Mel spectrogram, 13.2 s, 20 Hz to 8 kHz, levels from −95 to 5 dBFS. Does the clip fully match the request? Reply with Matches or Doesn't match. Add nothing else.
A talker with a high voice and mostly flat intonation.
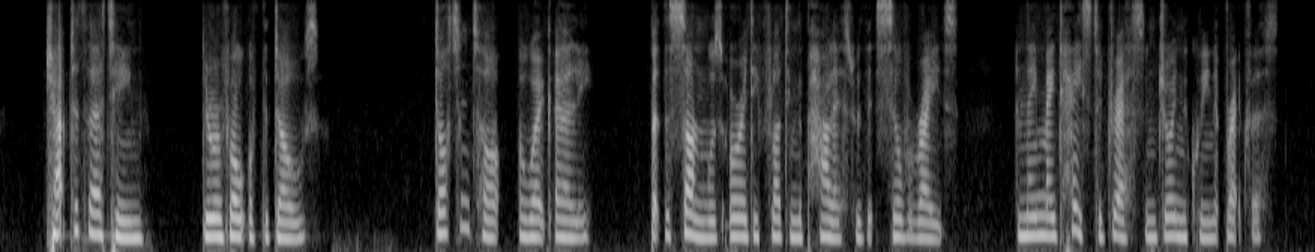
Matches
